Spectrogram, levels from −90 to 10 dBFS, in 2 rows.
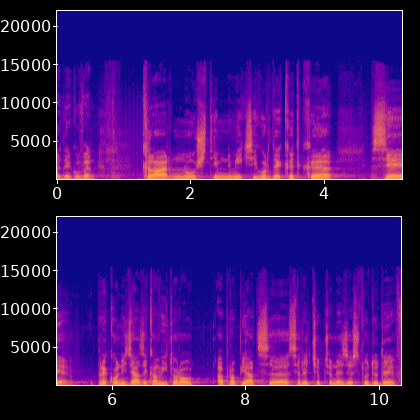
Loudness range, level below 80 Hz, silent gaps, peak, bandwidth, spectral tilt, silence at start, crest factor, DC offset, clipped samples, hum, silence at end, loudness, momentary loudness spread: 2 LU; -44 dBFS; none; 0 dBFS; 14.5 kHz; -5.5 dB/octave; 0 s; 18 dB; under 0.1%; under 0.1%; none; 0 s; -18 LUFS; 9 LU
